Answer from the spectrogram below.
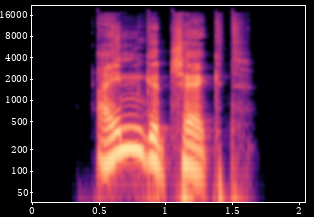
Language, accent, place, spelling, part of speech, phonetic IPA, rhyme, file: German, Germany, Berlin, eingecheckt, verb, [ˈaɪ̯nɡəˌt͡ʃɛkt], -aɪ̯nɡət͡ʃɛkt, De-eingecheckt.ogg
- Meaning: past participle of einchecken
